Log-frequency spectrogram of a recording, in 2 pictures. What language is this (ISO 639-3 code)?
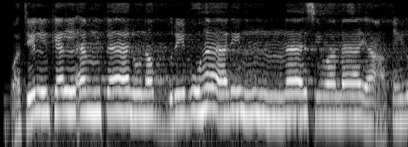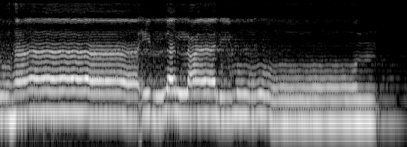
ara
